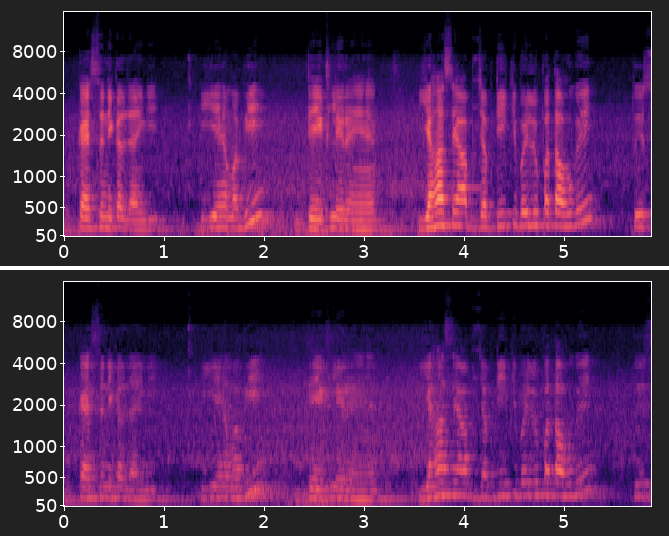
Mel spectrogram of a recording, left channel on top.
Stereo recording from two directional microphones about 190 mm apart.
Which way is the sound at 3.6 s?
50° left (ahead or behind).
